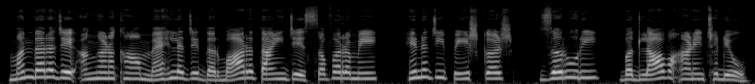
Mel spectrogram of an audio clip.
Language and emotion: Sindhi, neutral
